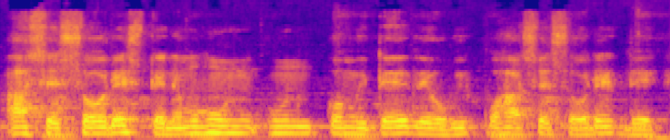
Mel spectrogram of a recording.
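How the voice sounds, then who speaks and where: A man's voice: mid-range voice, fairly even intonation, moderate pace, warm tone, faint music behind. A middle-aged man, a native English speaker talking in Spanish, giving earnest, emphatic interview answers that repeat phrases as he lists points.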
